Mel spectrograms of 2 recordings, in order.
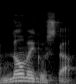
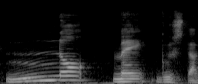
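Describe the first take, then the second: First: Said in the usual way. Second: No me gusta drawn out slowly for learners; slow teacher demo; slow model. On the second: Shown as a demonstration. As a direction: lay out No me gusta word by word. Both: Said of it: "Here it is, look".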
